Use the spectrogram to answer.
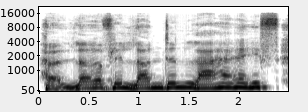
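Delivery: high, drawn-out singsong gush; mock-dreamy lilt. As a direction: stretch it out with sugary mock enchantment. Mocking the film's idyllic London setup.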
